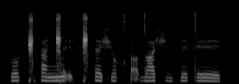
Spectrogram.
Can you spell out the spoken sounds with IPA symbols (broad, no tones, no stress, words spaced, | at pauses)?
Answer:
oǁʰaŋ͡ǁḛ ǁʰɛʃɔkʰṵdˤɛ ʃɛ̤xete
